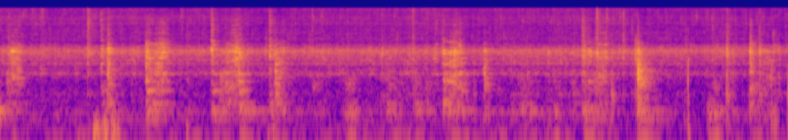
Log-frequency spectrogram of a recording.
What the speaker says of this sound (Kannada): ಒಗ್ಗರಣೆಯಲ್ಲಿ ಇಷ್ಟು ಫ್ರೈ ಆದಮೇಲೆ ಸ್ವಲ್ಪ ಚೆನ್ನಾಗಿ ಫ್ರೈ ಮಾಡ್ಕೊಳ್ಳೋಣ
